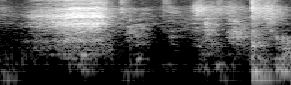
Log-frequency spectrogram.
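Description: A dog's breathy sounds and small vocal noises, the loudest a hissing burst about half a second in.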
